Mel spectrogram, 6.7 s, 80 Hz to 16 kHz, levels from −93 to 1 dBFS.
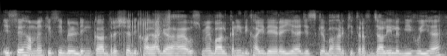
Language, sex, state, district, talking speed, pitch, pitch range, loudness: Hindi, male, Uttar Pradesh, Lalitpur, 205 wpm, 140 Hz, 135-145 Hz, -16 LUFS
